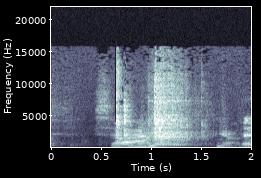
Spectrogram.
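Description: A large cardboard box being moved and scraped about a second in, with a short vocal sound from the woman handling it just before.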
